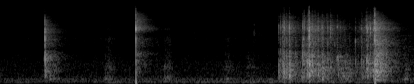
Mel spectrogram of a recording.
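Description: Plastic film wrapper of a Kinoko no Yama snack packet handled and torn open. Two sharp crackles come first, then about a second of dense crinkling near the end, finishing with a sharp snap.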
